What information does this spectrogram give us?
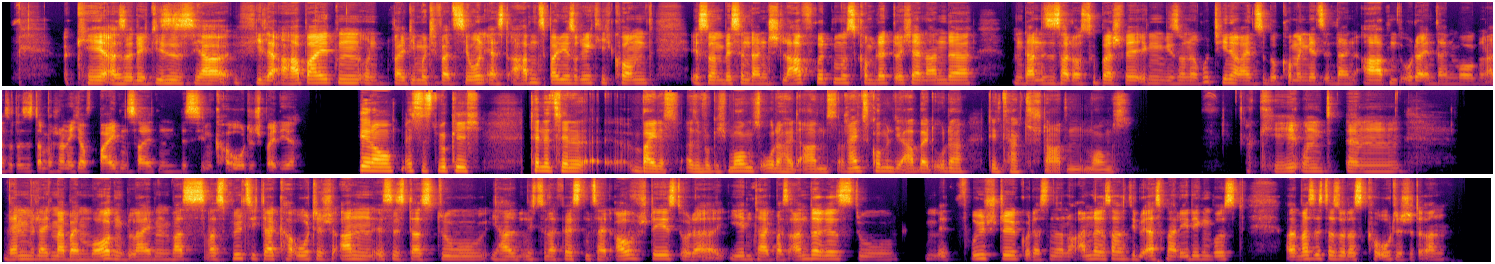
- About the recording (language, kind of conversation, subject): German, advice, Wie kann ich eine feste Morgen- oder Abendroutine entwickeln, damit meine Tage nicht mehr so chaotisch beginnen?
- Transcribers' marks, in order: none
